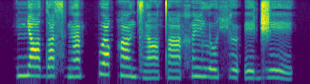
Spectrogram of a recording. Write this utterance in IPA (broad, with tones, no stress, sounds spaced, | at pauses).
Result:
ɲ a˧ dˤ ɵ˧ s ɡ ã˧ pː o˦ q ũ˧ d͡z ã˨ tˤ ẽ˨ χ ĩ˧ l o˧ ç ɵ˧ ʔ e˧ d͡ʒ e˦˨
